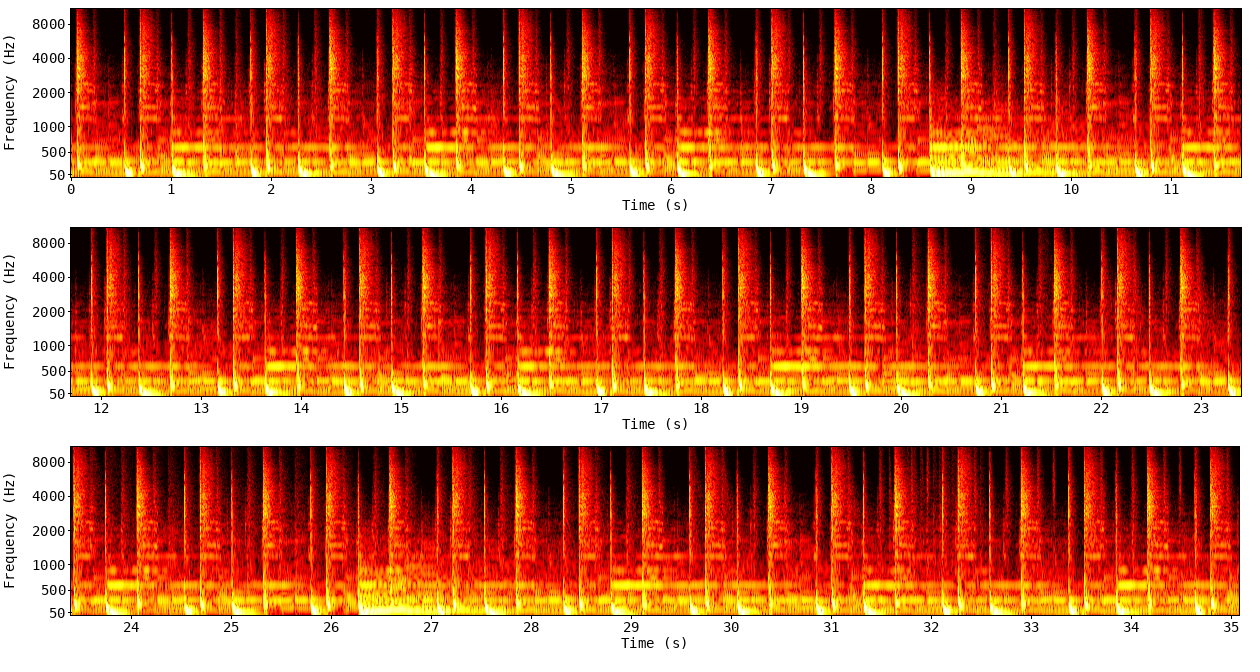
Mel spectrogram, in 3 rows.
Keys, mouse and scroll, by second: 6.6-9.1 drag, 11.1 click, 14.4 click, 18.4 click, 22.0 click, 23.8-31.9 drag.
